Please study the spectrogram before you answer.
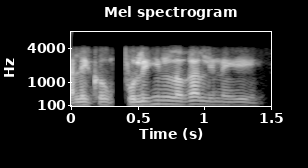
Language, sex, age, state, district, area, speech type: Assamese, male, 30-45, Assam, Charaideo, urban, conversation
